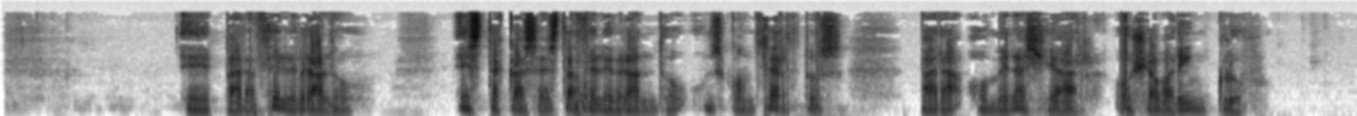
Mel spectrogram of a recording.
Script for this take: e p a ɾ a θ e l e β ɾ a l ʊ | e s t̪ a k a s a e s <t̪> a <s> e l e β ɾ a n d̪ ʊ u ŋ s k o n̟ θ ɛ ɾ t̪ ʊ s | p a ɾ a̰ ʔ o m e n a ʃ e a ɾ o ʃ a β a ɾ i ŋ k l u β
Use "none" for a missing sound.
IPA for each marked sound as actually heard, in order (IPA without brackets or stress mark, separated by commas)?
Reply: t̪, θ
